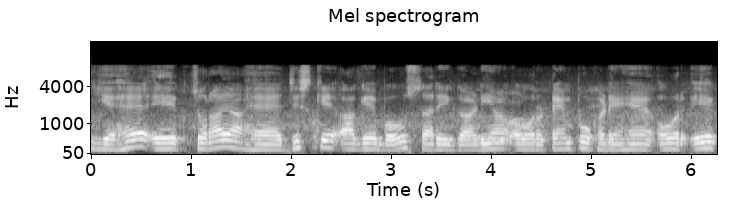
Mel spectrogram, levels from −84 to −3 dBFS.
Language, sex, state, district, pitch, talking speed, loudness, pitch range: Hindi, male, Rajasthan, Bikaner, 145 Hz, 155 wpm, -13 LUFS, 140-160 Hz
